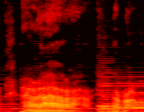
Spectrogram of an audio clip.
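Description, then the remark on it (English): A voice imitates a lion's growl: a rough, rumbling snarl held for about a second, then a shorter second growl, loud with no other talk. “and chew on it did the lion when he spied it near.”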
